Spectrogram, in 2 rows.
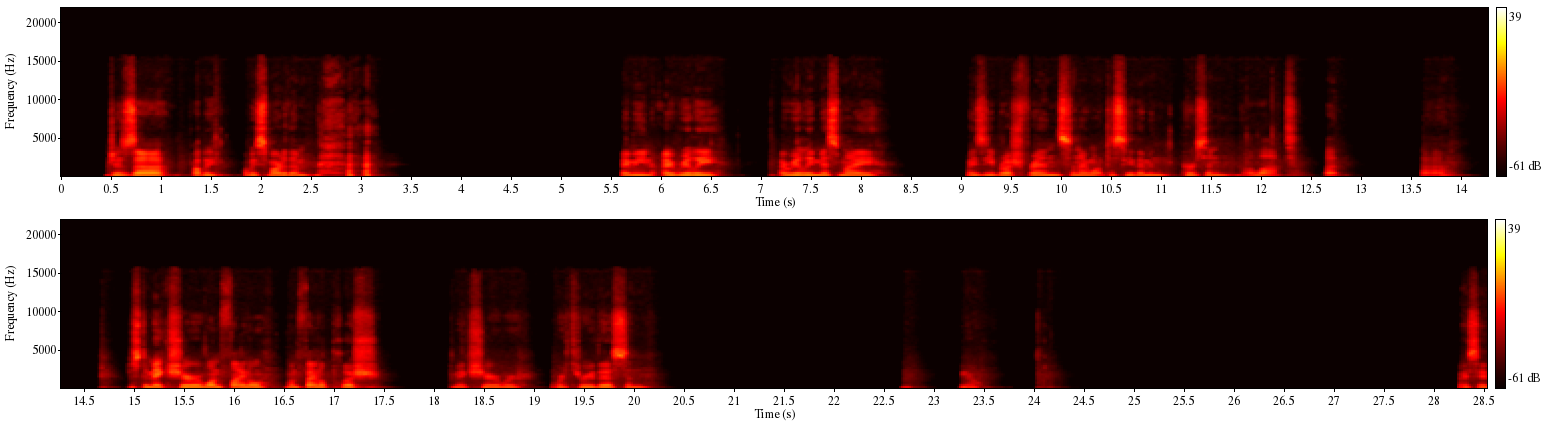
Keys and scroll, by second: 3.3 s, 16.7 ctrl+z.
